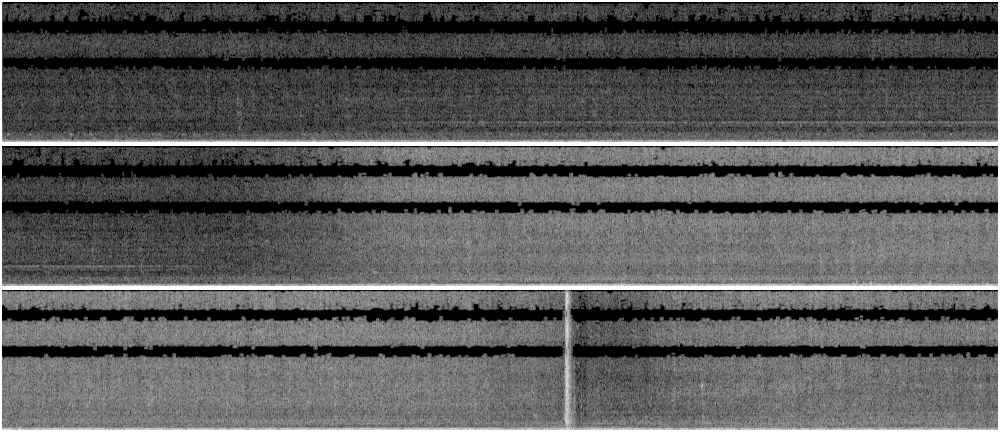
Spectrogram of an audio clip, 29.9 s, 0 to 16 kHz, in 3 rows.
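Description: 1972 Jeep Commando's engine idling steadily, growing louder a little under halfway through. One sharp click near the end.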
